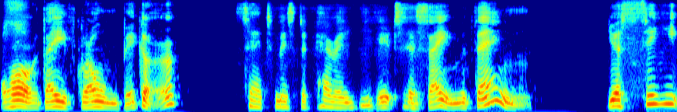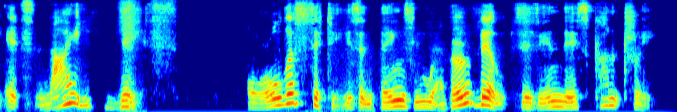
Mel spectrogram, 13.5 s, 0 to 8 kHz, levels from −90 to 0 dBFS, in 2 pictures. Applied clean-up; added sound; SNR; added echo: neural mask model Resemble Enhance denoiser.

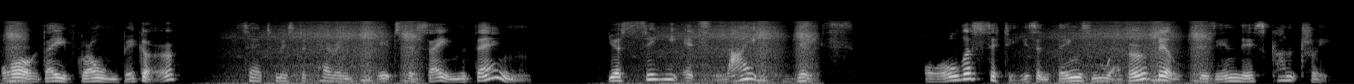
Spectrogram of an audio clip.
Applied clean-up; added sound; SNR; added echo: none; Respiratory sounds; 12 dB; none.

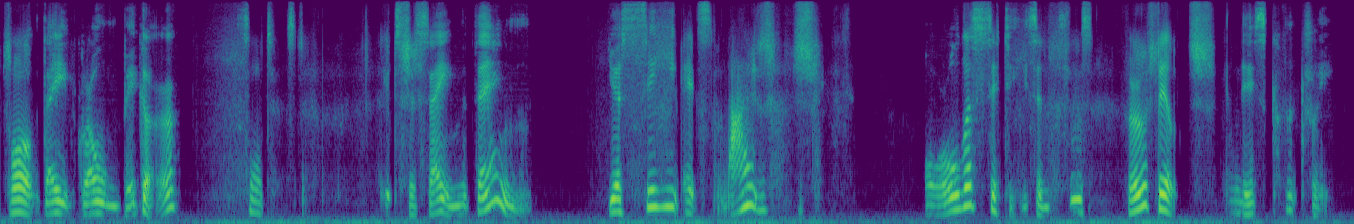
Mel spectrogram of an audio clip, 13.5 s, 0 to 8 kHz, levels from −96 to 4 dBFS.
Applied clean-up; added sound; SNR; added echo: neural diffusion model UNIVERSE++.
